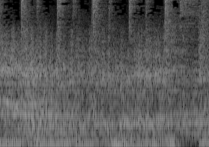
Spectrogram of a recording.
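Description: Live rock band playing an instrumental passage without vocals: distorted electric guitar and bass over drums, with a steady cymbal beat.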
